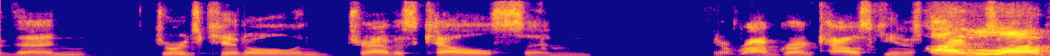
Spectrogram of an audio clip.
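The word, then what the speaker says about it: Kelce: a lot of people have not seen travis kelsey uh put out that his name is actually pronounced travis kels and like pragma holmes was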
